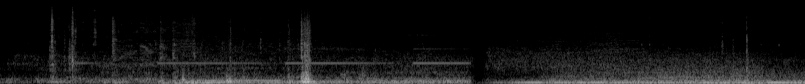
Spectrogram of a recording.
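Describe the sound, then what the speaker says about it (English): A car engine starting: a brief electronic chime plays, then the engine cranks, pauses, and catches into a low, steady idle that runs to the end, close by and clear, with no talk. "I need you to start the car and get us out of here."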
